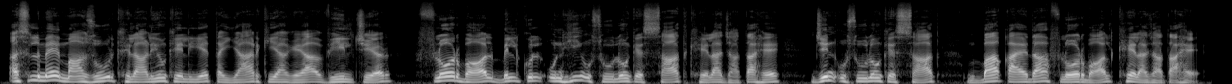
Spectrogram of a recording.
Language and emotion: Urdu, neutral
